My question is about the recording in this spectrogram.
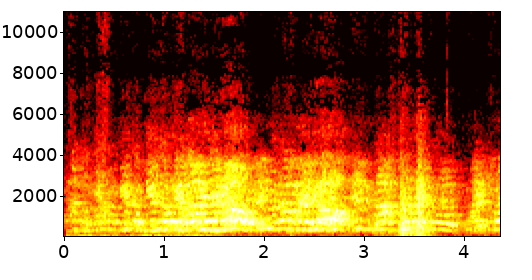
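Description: Several men shouting commands at once, loud and overlapping: officers yelling as they burst into a house in a drug raid.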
